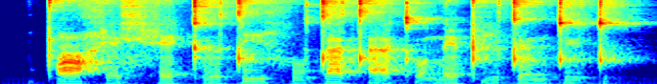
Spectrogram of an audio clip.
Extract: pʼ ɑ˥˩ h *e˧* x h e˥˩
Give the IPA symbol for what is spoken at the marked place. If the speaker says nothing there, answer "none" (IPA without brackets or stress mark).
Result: e˩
